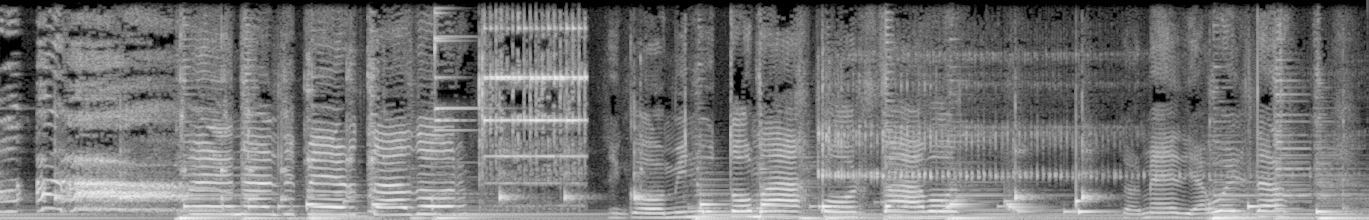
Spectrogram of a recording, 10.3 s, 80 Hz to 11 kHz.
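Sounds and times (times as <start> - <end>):
rooster crowing: 0.0 - 1.4
steady musical backing: 1.4 - 10.2
speech: 4.7 - 9.9.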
